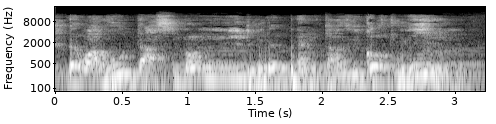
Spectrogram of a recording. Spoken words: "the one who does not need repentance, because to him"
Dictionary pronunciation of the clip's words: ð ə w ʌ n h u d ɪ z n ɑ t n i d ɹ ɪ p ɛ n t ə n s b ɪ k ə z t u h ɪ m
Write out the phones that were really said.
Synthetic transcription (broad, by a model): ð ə w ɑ n h u d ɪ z n ɑ t n i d ɹ ɪ p ɛ n t ə n s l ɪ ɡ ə t u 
